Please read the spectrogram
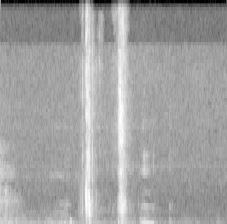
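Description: Near silence, with two faint clicks about a second in.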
